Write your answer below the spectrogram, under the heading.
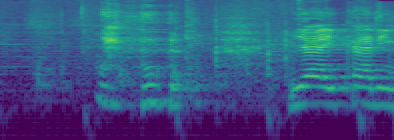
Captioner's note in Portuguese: risos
